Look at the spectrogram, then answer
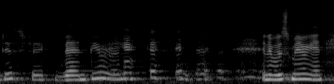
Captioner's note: women chuckling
